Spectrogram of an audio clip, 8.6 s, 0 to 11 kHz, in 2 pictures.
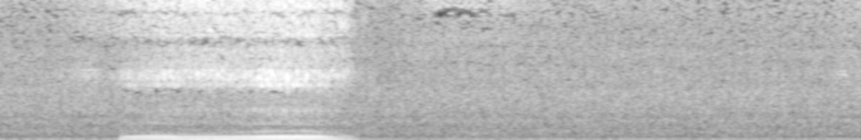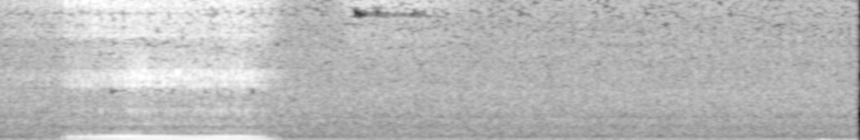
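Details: Gentle dog snoring during sleep, low rumbling snores about four seconds apart, about 15 a minute, over soft light rain; relaxation sleep-sound recording, snoring.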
